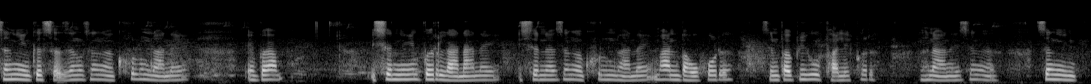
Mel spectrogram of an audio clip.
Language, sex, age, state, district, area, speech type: Bodo, female, 18-30, Assam, Baksa, rural, spontaneous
